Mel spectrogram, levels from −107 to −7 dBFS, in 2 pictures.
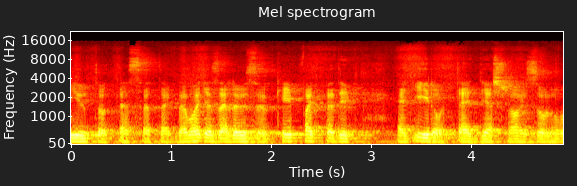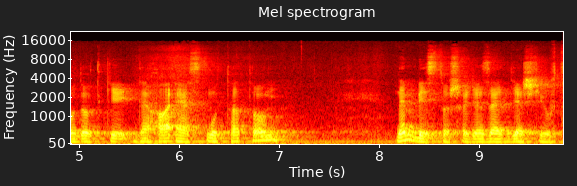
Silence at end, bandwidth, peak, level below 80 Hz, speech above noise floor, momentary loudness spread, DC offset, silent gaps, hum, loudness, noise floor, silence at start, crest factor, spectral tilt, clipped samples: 0 s; 14 kHz; -8 dBFS; -50 dBFS; 21 dB; 9 LU; 0.1%; none; none; -27 LUFS; -46 dBFS; 0 s; 18 dB; -6 dB/octave; under 0.1%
